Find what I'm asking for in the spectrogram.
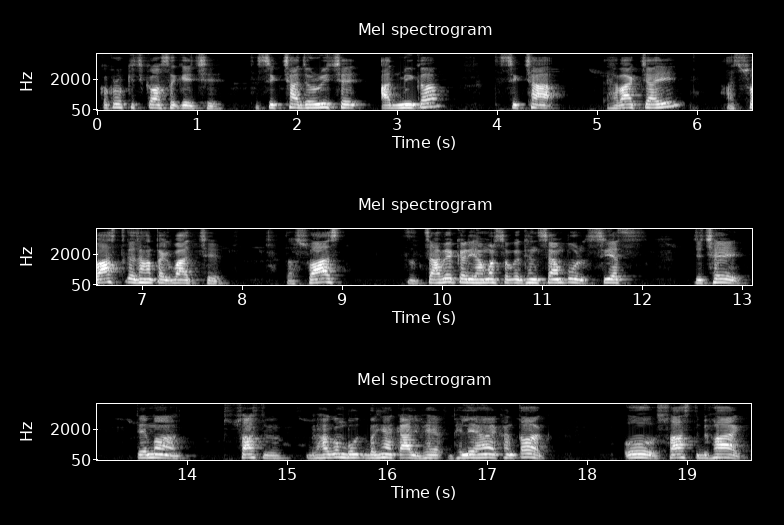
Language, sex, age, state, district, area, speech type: Maithili, male, 18-30, Bihar, Darbhanga, rural, spontaneous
